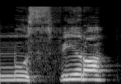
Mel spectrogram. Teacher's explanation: سین اچھے سے نکالیں گے، فا اچھے سے ادا کریں گے، اوپر کے دانتوں کا کنارہ اور نیچے کے ہونٹ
